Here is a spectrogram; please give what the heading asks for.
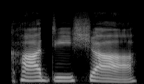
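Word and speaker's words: קדישא: end at the end c d sha kadisha with a silent Olive on the end and line five Dean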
